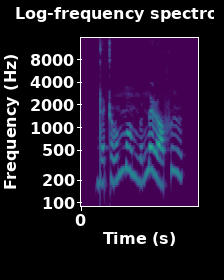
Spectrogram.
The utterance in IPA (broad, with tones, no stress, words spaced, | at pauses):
ɖə˩˥ʈõ˩˥ mõ˥˧mʏ˩˥ nə˥˧ɭɒ˨fɨ˥˧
